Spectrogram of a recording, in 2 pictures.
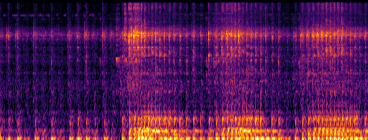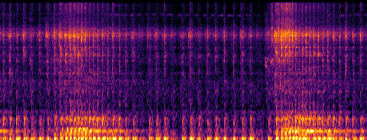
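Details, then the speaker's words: Single-cylinder motorcycle in neutral after rear shock squeak fixed, after choke start: revs rise and fall gently, even running, no squeak or clatter; runs fine. "So there you go, YouTubers. No more squeaking, and engine's running pretty much fine."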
